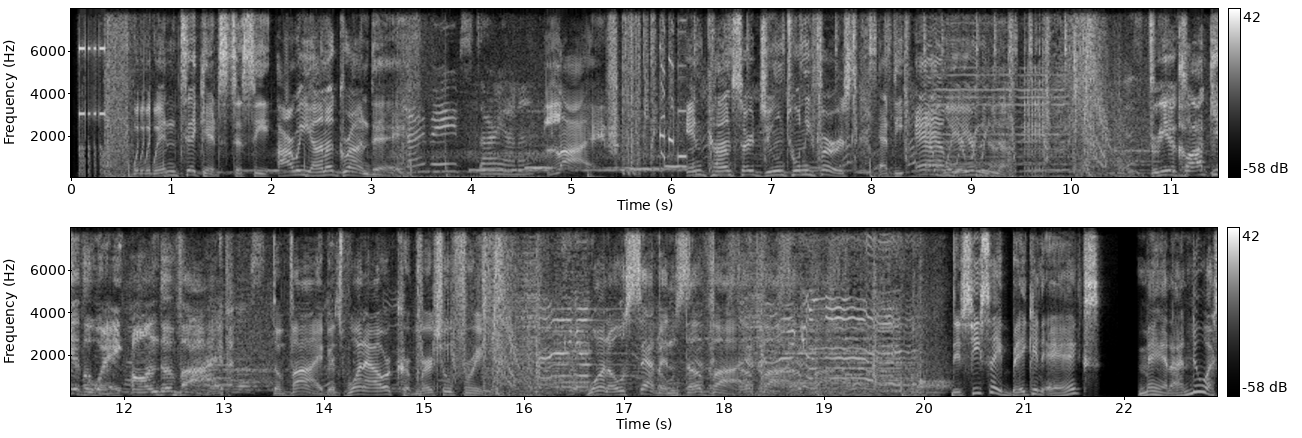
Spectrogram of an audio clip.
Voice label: radio men chr, radio imaging

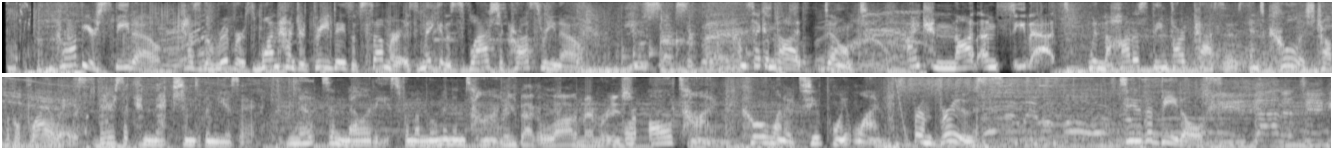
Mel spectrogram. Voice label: radio women adult hits, radio imaging

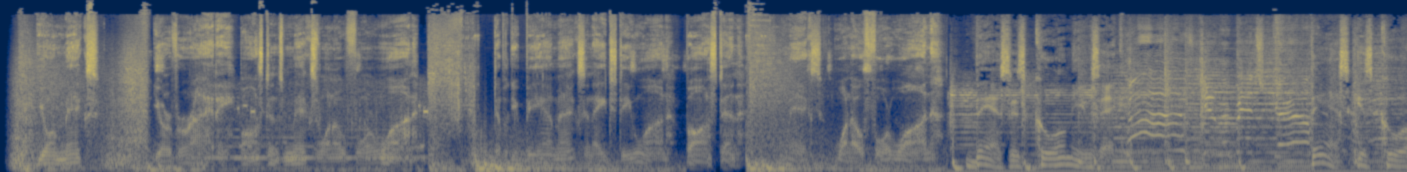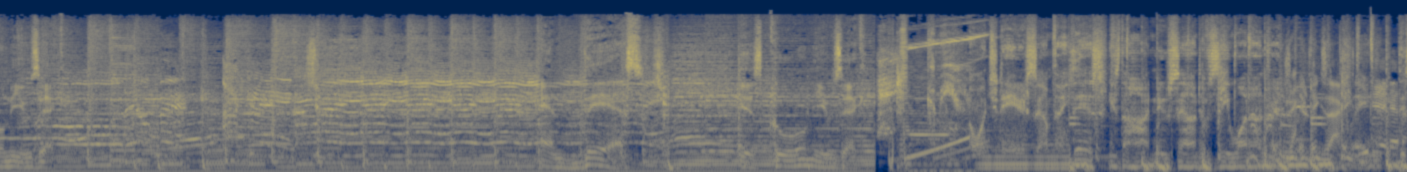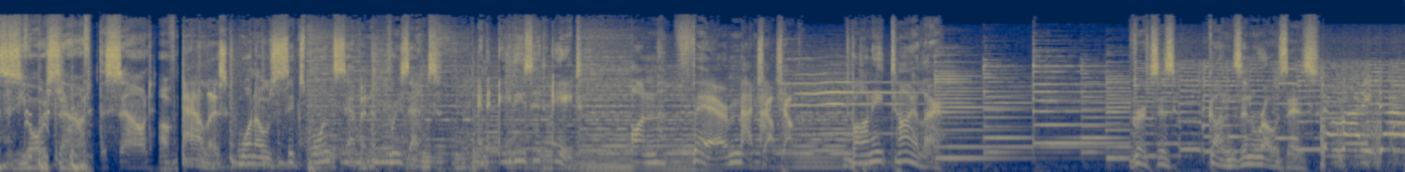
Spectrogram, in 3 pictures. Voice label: radio

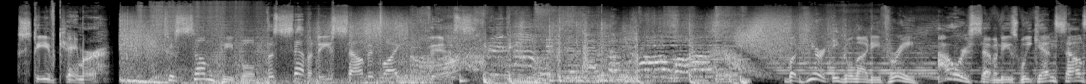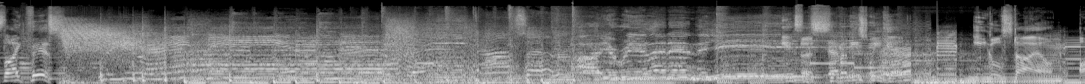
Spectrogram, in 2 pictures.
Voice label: classicrock, radio imaging

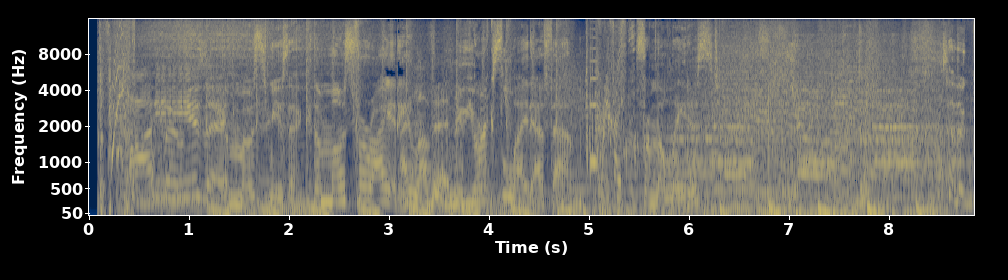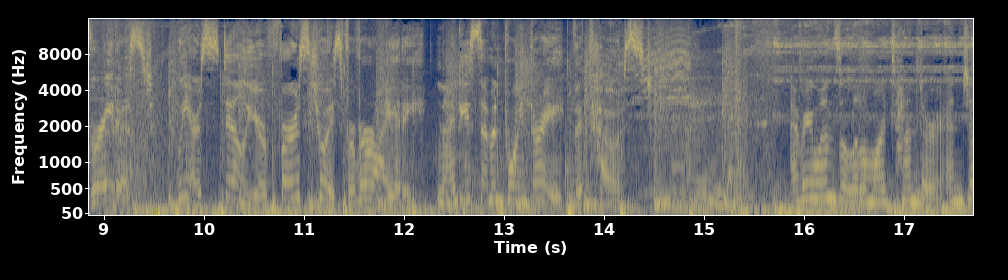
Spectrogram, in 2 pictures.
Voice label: radio ac; radio imaging

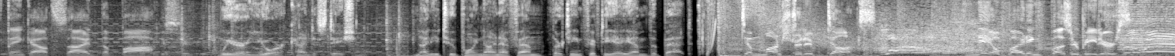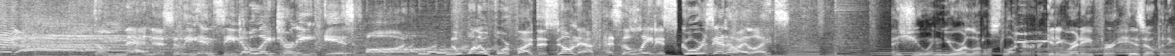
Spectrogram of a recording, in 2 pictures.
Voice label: radio imaging men sports

